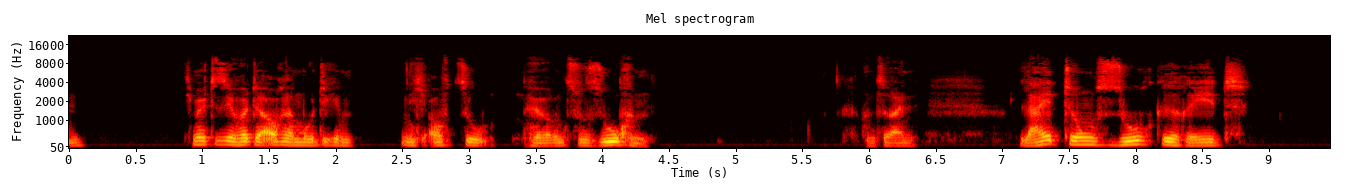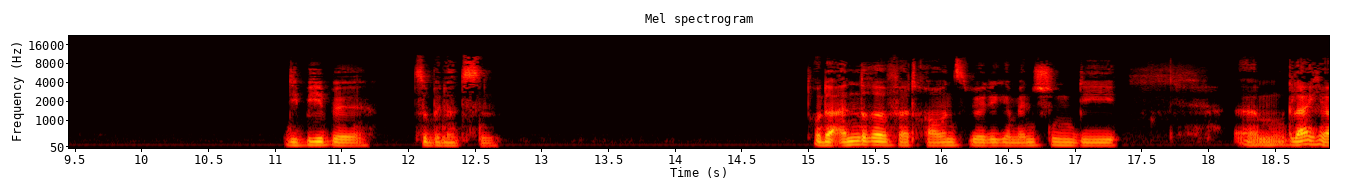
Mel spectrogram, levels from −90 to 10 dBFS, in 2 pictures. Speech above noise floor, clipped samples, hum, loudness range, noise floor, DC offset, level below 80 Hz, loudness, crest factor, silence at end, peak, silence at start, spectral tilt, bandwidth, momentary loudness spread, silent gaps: 52 dB; under 0.1%; none; 7 LU; -80 dBFS; under 0.1%; -72 dBFS; -29 LUFS; 20 dB; 0 s; -10 dBFS; 0 s; -6 dB/octave; 10.5 kHz; 13 LU; none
